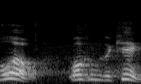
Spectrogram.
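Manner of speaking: mechanical, high robot voice. Retelling a waiter who seemed like a robot: imitating a robotic waiter. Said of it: "he was robot server".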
